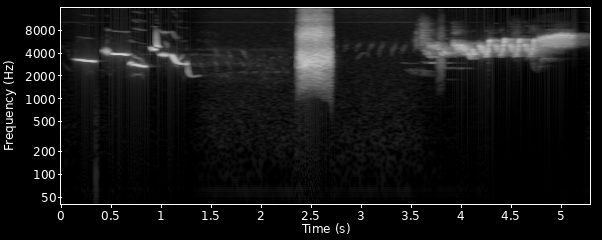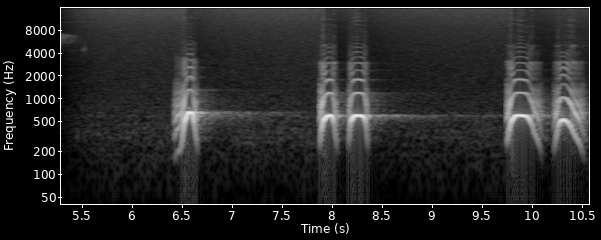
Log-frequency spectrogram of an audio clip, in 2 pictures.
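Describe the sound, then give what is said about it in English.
Northern spotted owl hoots, a single call and then paired barking hoots in short clusters, come after brief songbird chirps, a sharp burst and a buzzy trill, with no talking. “All those birds, the Florida grasshopper sparrow, eastern meadowlark, Florida scrub jay, Sirculian warbler, and northern spotted owl are being saved by human intervention.”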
